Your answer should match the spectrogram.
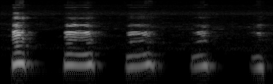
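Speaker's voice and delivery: high run of leftover giggles; real giggling. Real, not acted. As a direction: let the leftover laughter bubble out. Still amused by the banana video.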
